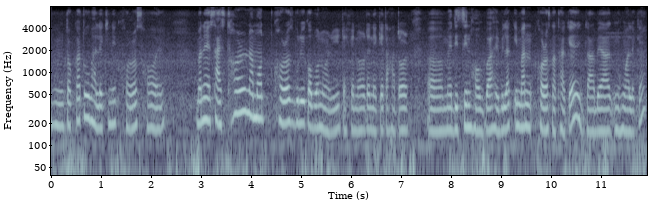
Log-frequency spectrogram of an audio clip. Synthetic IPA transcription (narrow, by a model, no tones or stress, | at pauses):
tɔkatʊbʱalɛkʰinikʰɔɹɔshɔj | manɛsajstʰɔɹnamɔt | kʰɔɹɔsbulikɔbɔnʊwaɹitakʰɛnɔɹtɛnɛkɛtãɦãtɔɹ | medisinɦɔk̚baɦejbilakimankʰɔɹɔsnatʰakɛɡabɛjanuɦʊwalɔkɛ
